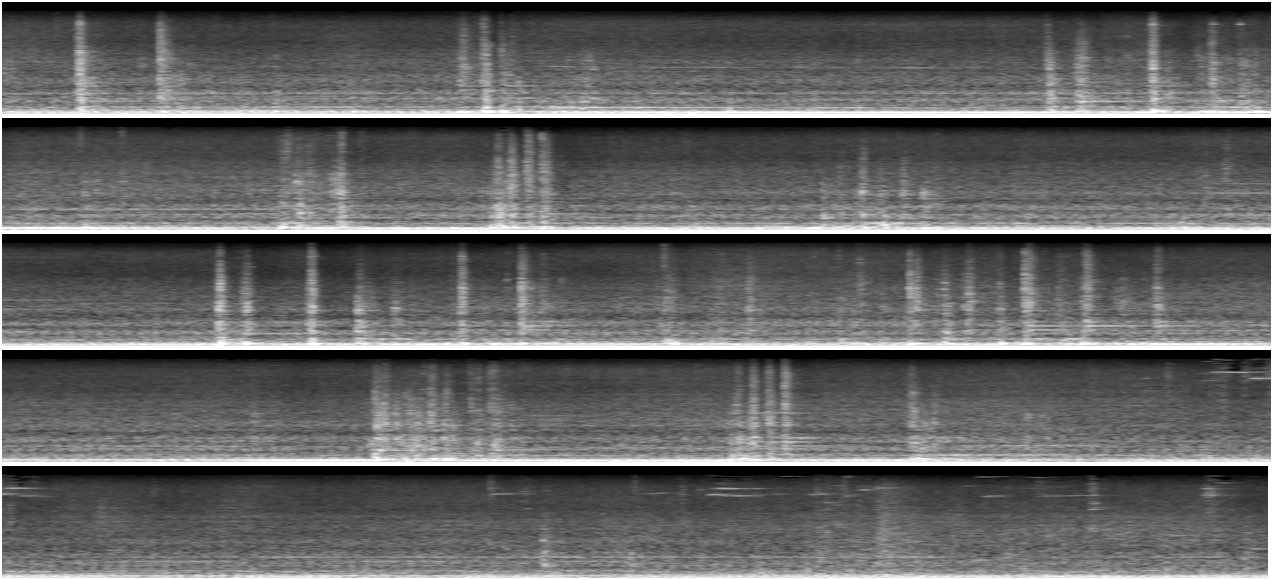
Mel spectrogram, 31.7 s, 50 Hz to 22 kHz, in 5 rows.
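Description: CAT 307E2 mini excavator's diesel engine running steadily under digging work, its note dipping and rising a few times. Frequent short knocks and clanks are scattered through it.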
